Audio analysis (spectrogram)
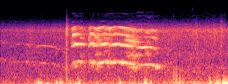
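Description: A rooster crows loudly and close by, one drawn-out call with clucking chickens around it, at a coop damaged by a typhoon.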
